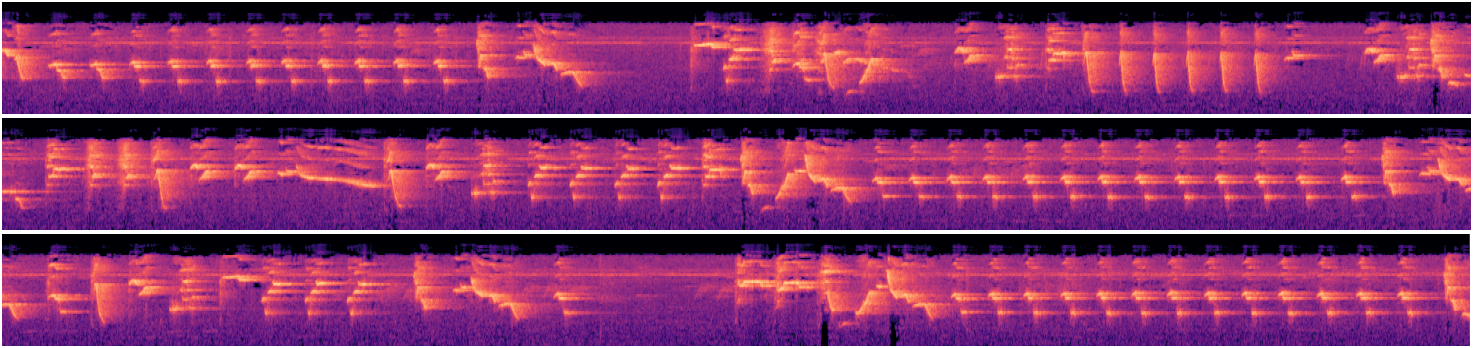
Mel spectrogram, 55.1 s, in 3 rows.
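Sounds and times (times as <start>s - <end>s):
songbird repeated chirps: 0.0s - 7.7s, 8.6s - 55.0s
bird downward-sweeping whistles: 8.6s - 16.4s, 17.0s - 44.1s, 45.9s - 55.0s.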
